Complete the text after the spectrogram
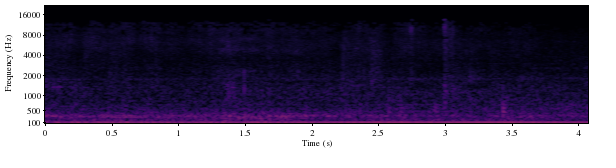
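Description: A cloth rubs across a whiteboard.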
